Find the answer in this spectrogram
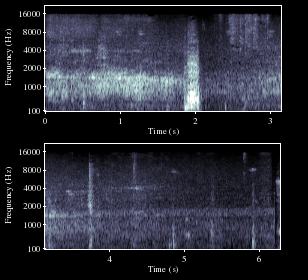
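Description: Hand pump-up sprayer misting pre-wash onto a car's paintwork: a steady hiss for about two seconds, then a brief louder burst, followed by fainter spraying with a few light clicks.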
